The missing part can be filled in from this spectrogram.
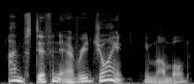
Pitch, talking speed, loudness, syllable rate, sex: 125 Hz, 215 wpm, -19 LUFS, 6.0 syllables/s, male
